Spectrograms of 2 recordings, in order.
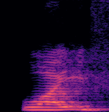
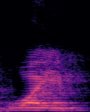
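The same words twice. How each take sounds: First: ওয়াইফ ending in an f; f sound. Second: ওয়াইপ ending on p, not f; p sound. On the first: Teacher warns learners off this form, ওয়াইফ with final f. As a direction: let the end of ওয়াইফ run into an f. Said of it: "ওয়াইফ উচ্চারণ কিন্তু করা যাবে না". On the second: Teacher gives learners the intended word, ওয়াইপ with final p. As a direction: shut the lips on the last sound of ওয়াইপ. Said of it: "ফি এর উচ্চারণটা করতে হবে". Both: Shown as a demonstration.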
